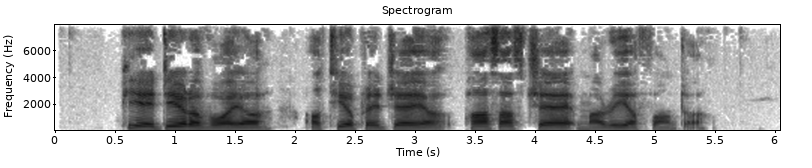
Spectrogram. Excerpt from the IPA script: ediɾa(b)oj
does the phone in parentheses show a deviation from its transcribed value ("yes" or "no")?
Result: yes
